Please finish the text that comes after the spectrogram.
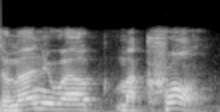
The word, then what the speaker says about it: Emmanuel Macron: out of 200 kids so the way you pronounce it is Emmanuel macron okay Makran won the rigged farcical corrupt election he just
